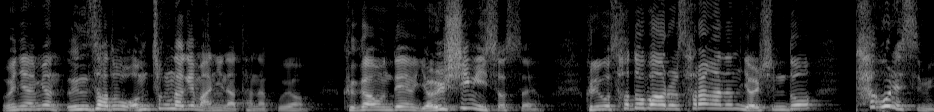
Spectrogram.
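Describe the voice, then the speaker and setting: A man with a high pitch and lively intonation is heard in a very clean recording against a silent background. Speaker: pastor. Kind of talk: sermon. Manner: fast.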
